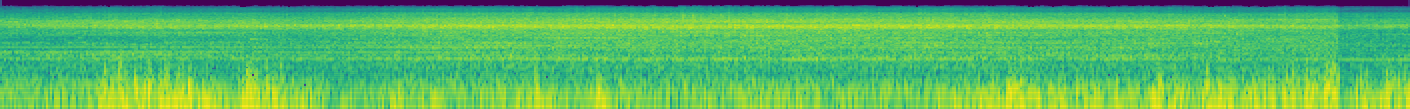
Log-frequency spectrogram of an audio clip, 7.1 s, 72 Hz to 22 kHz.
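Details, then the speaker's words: GMC Yukon at -21 °C (-6 °F) after failed crank then booster pack start: low steady idle partly buried under gusty wind noise; no obvious fault, normal cold idle. "all right oh it started installed There She Goes she's running"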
